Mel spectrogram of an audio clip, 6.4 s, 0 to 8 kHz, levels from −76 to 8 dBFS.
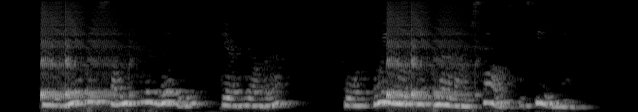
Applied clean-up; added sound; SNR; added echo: classical method WPE with log-MMSE.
